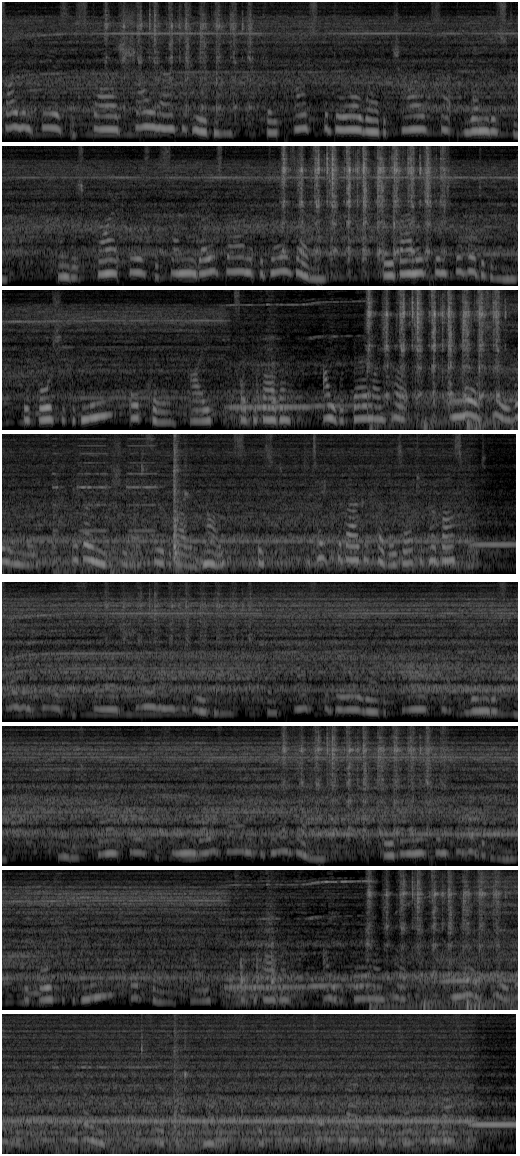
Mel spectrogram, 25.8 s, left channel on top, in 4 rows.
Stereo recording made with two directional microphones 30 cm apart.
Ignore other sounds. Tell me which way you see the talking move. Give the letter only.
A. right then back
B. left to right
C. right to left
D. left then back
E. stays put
E.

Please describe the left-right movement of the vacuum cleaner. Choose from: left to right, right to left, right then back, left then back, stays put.
stays put.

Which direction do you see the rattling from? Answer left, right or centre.
left.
